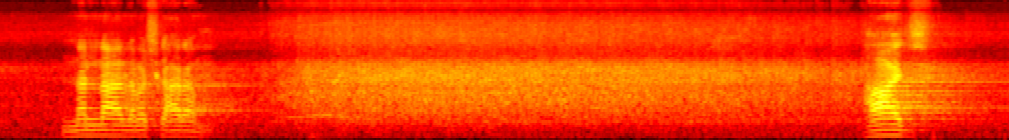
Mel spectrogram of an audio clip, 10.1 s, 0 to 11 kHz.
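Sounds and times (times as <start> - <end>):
large audience applauding: 2.6 - 9.3.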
